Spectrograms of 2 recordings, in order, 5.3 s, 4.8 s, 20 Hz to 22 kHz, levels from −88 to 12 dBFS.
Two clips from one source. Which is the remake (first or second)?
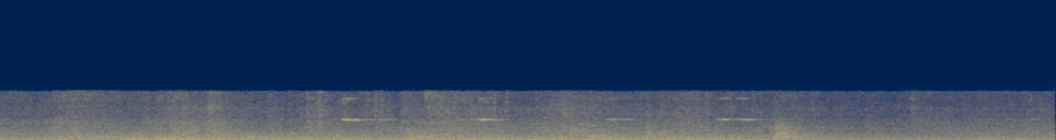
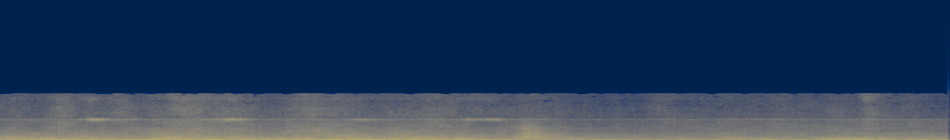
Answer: second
